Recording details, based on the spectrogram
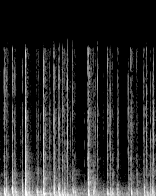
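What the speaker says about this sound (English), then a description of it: "I'm navigating around with my keyboard, with my touchpad. I'm double clicking one of the cells." A laptop computer keyboard and touchpad, tapped and clicked in quick, irregular bursts of close, crisp keystrokes and clicks with brief pauses between them, and no talk.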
